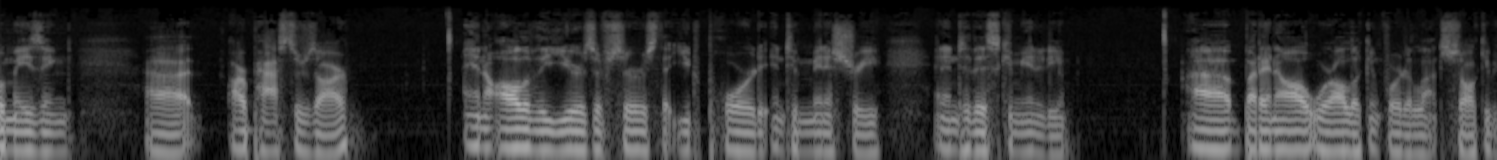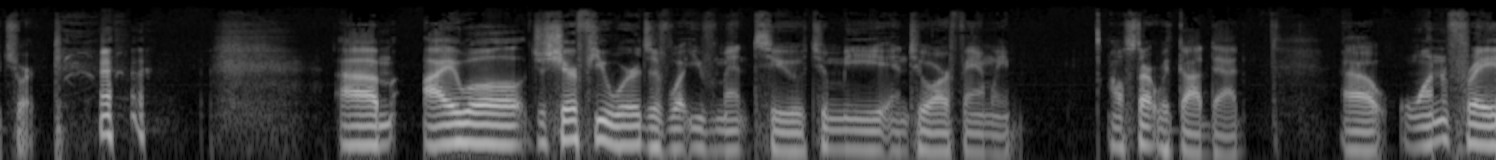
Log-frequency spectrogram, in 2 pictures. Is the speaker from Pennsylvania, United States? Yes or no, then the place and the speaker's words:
no; Oak Harbor, Washington, United States; moved away; I was born in Oak Harbor in 1993. And I grew up here when I was younger.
